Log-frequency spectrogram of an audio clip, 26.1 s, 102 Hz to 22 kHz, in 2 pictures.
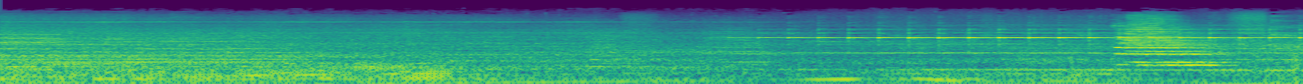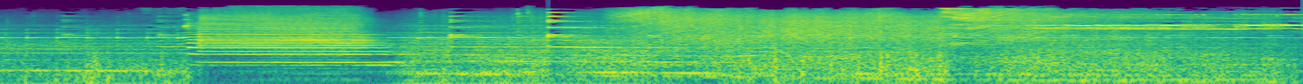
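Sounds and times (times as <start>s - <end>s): freight train passing: 0.0s - 26.0s
rhythmic train clatter: 7.0s - 26.0s
locomotive horn blasts: 11.1s - 12.3s, 14.8s - 17.1s, 18.7s - 20.8s
wheel squeal: 22.5s - 26.0s.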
